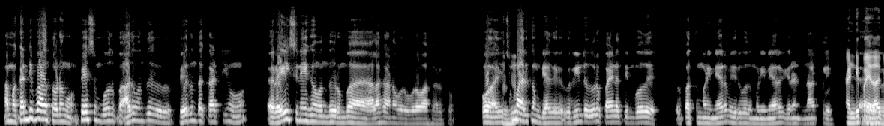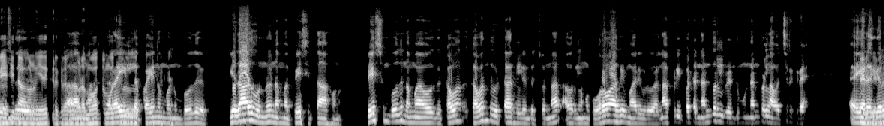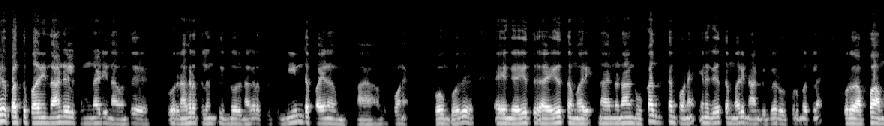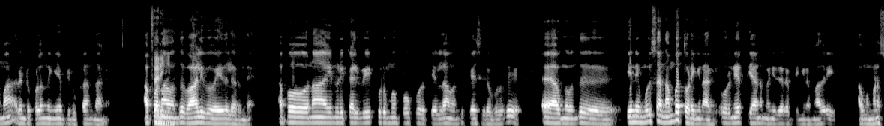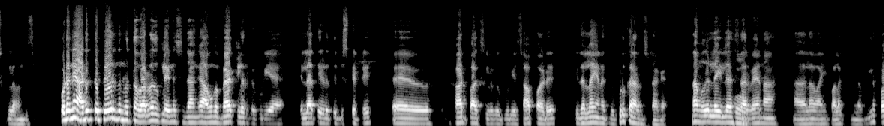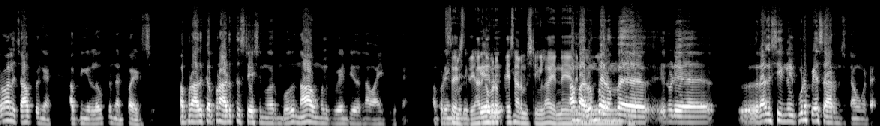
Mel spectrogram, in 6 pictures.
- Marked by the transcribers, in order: unintelligible speech; unintelligible speech
- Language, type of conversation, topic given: Tamil, podcast, சிறிய உரையாடல்கள் எப்படி உறவை வளர்க்கும்?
